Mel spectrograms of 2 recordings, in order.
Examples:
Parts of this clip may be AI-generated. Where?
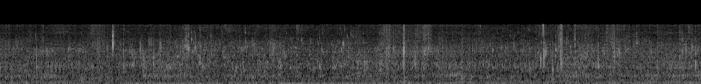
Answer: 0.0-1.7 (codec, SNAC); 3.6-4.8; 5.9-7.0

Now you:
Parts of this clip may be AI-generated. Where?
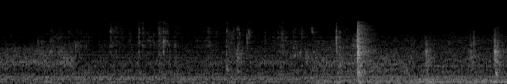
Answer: 0.4-2.3 (codec, HILCodec); 2.7-3.4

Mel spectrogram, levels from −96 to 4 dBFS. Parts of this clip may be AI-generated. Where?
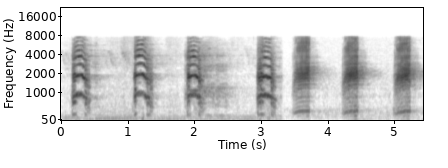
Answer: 0.0-0.5 (vocoder, Vocos); 1.1-3.1; 4.3-5.4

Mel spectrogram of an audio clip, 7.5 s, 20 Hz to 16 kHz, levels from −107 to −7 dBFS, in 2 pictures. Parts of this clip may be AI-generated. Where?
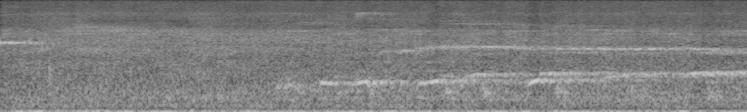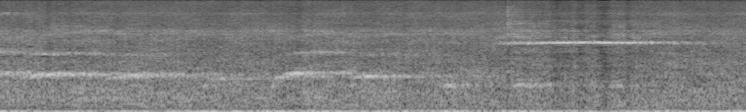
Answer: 0.0-1.4 (codec, DAC); 4.0-7.5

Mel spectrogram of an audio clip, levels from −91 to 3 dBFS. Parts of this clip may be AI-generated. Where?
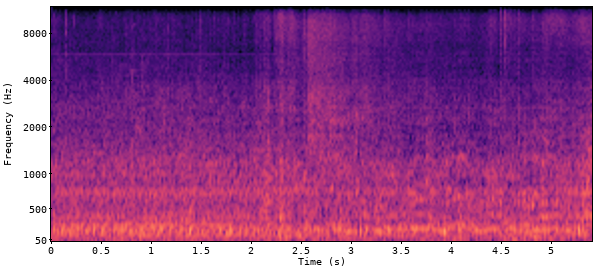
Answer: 2.4-5.4 (codec, SNAC)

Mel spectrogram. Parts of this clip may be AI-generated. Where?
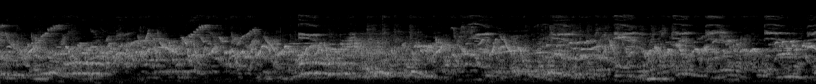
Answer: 3.3-3.9 (codec, SNAC)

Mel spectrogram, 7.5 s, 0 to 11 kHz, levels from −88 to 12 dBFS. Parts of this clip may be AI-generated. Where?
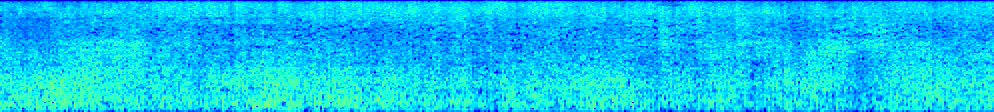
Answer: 0.0-0.8 (vocoder, Vocos); 1.6-7.5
